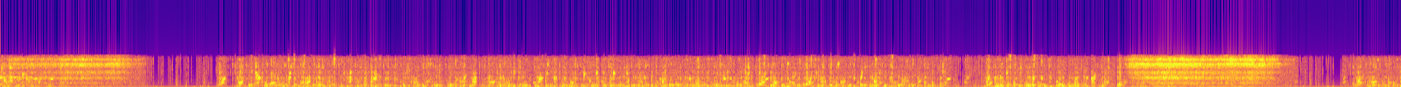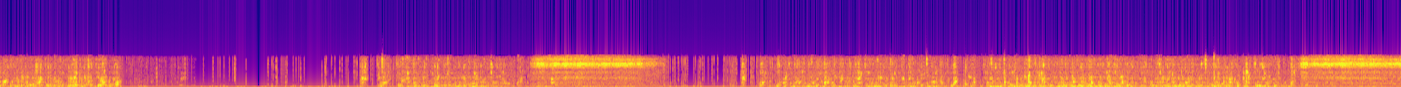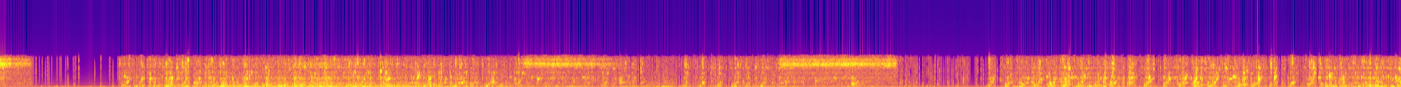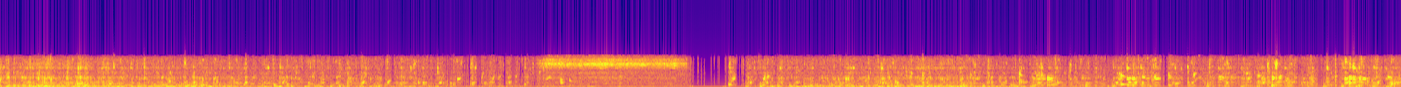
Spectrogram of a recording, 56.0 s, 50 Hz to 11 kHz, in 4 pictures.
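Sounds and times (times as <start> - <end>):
exhaust bubbles bubbling: 0.0 - 1.4, 2.0 - 15.9, 17.5 - 20.0, 20.8 - 27.4, 29.1 - 48.0, 49.2 - 56.0
regulator inhalation hiss: 0.1 - 1.4, 11.3 - 13.0, 19.3 - 20.7, 27.0 - 28.4, 33.3 - 34.2, 35.8 - 37.0, 47.4 - 49.0.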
